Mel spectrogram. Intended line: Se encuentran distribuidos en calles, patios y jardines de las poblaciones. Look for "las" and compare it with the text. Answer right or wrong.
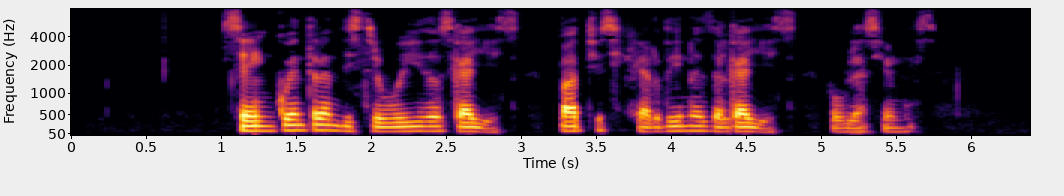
wrong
